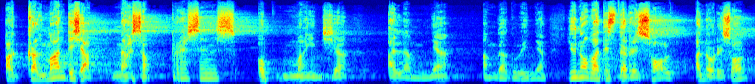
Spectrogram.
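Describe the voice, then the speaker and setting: Dramatic Filipino male preacher, lively pitch. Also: measured pace. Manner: dramatic, swinging from shouts to hushed asides. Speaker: pastor. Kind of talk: sermon. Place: church hall. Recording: long reverb of a church hall.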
